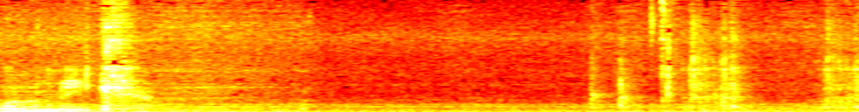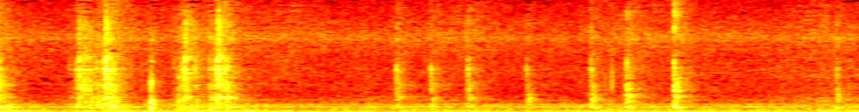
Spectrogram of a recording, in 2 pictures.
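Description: Faint, sharp clicks of a computer mouse in use, coming in quick little clusters from about two seconds in, with one more near the end.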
